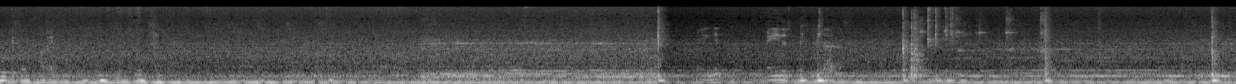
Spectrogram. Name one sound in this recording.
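A fork clinks and scrapes against a plate.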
